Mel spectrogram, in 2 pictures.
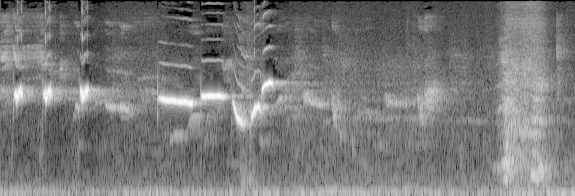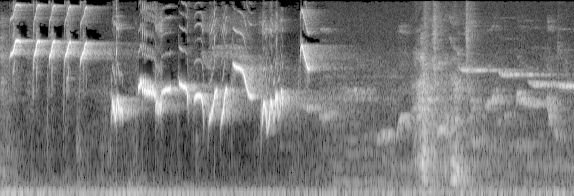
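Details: Caged white-rumped shama being trained to sing for contests: varied whistled phrases of sweeping notes, some rapid high buzzy trills, a burst of broadband noise midway, quiet background.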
